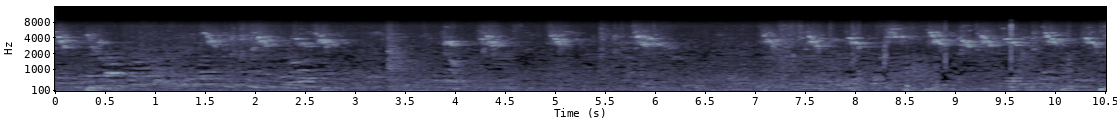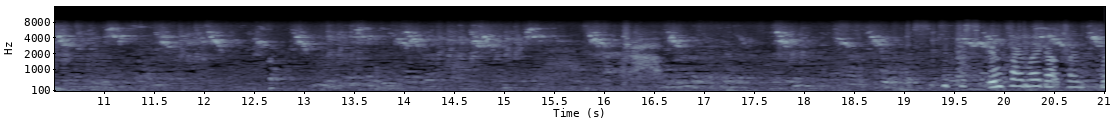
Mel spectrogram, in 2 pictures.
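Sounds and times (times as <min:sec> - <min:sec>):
small birds chirping: 0:00.0 - 0:00.7, 0:01.4 - 0:21.0.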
